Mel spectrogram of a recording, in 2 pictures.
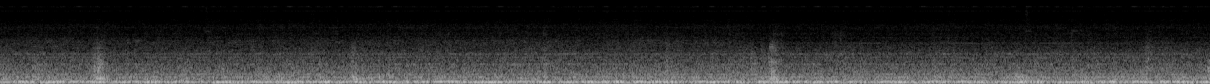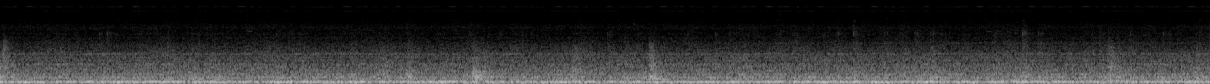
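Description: Clothes thump softly inside a tumbling drum.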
